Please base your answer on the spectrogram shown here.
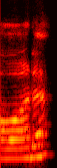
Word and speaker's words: hora: Na palavra hora, você tem a letra H, mas ela não é pronunciada.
